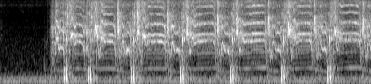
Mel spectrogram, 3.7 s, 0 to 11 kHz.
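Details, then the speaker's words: Starter on a model engine on 7.4 V through a 7.4 V speed controller: labored whirring with a high whine, pulsing about 2.5 times a second, straining and stripping belts; weak starter, slow cranking. "no way that engine is going to start when it's going through that. All it's doing is straining. It's burning the motor out, okay?"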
